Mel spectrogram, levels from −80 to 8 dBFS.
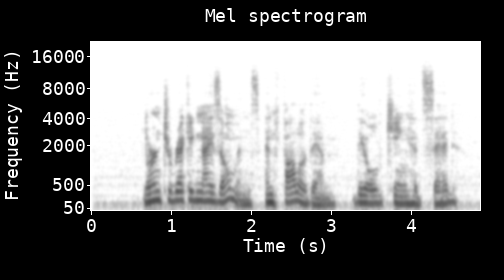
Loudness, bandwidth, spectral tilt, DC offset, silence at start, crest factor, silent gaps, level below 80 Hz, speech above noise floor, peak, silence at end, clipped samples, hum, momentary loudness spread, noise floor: -27 LUFS; 12.5 kHz; -6 dB/octave; under 0.1%; 0.65 s; 14 dB; none; -56 dBFS; 32 dB; -12 dBFS; 0.3 s; under 0.1%; none; 8 LU; -58 dBFS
